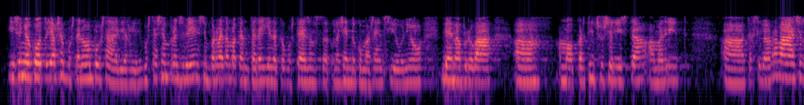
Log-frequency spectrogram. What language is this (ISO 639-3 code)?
cat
